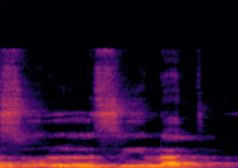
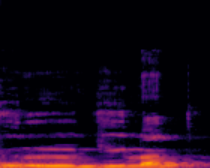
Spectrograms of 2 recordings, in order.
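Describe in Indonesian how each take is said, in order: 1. Kata ini dimulai dengan bunyi s. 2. Kata ini dimulai dengan bunyi j. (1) "jangan sampai dirubah menjadi huruf sin" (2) "dirubah ini yang paling sering menjadi huruf jim"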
